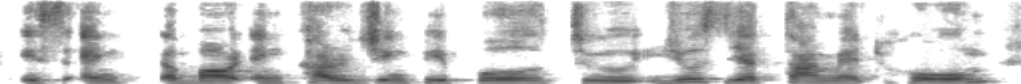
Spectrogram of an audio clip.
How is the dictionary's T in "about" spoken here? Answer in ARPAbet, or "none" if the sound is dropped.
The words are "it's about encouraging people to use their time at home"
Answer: T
